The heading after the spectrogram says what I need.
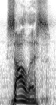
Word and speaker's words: Solace: Solace. Solless sounds bad. So, we'll pronounce it Solace.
